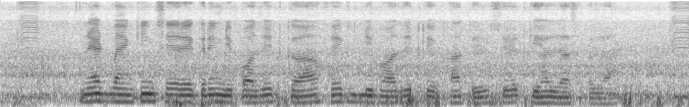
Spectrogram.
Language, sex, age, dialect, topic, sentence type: Bhojpuri, male, 18-24, Western, banking, statement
